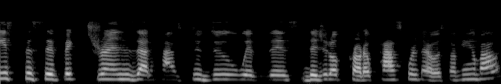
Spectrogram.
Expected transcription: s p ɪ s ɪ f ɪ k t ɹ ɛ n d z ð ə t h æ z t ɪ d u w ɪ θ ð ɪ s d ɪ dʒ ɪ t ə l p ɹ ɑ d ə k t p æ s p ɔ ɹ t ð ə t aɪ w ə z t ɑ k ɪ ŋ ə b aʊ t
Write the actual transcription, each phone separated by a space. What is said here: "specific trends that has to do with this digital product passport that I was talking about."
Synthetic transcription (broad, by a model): s p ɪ s ɪ f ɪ k t ɹ ɛ n d z ð ə t h æ z t ɪ d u w ɪ ð ɪ s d ɪ dʒ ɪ t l p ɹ ɑ d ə k p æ s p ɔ ɹ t ð ə t aɪ w ə z t ɑ k ɪ ŋ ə b aʊ t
